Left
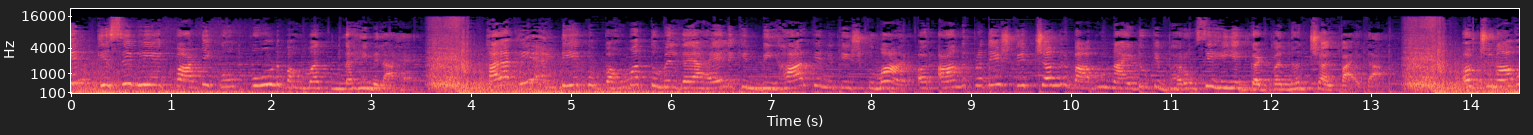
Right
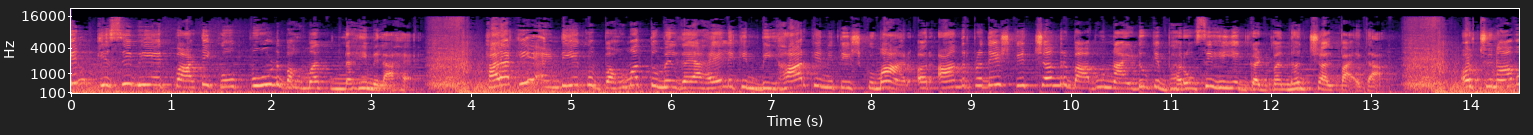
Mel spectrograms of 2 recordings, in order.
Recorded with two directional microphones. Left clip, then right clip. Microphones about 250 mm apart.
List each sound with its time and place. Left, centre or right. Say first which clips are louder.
0.0 s music: right 4 dB; right
2.1 s speech: right 5 dB; right
3.6 s music: left 1 dB; centre
4.2 s speech: right 7 dB; right
13.4 s a sound: even; centre
13.9 s speech: right 3 dB; right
